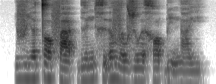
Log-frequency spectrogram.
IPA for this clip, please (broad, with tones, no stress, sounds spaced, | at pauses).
v i˨˦ ə̯ t̪ ɔ˧ f aː˨˩ k̚ ɣ ɨ˨˦ n x ɨ̰˧˥ ə̯ v ə˨˦ w z u˧ ə̯ x ɔ˧ ɓ i˧˩ ŋ a̤˨˩ j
